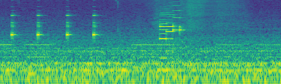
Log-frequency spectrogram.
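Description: Polymaker Polysher smoothing machine beeping faintly as it is started: four short, evenly spaced beeps about two-fifths of a second apart, then a quick chirp of stepped tones about halfway through.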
